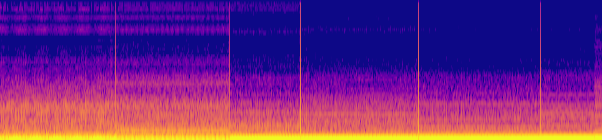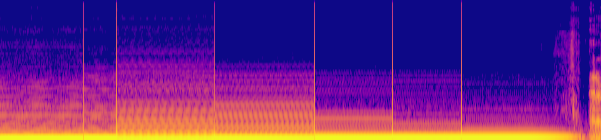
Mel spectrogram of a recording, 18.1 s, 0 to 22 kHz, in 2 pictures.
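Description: A series of steady low-frequency test tones, around 25 and 30 hertz and others, played through a JL 8W7 subwoofer in a small enclosure with a shortened tube; loud sustained hums stepping through pitches every second or two.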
